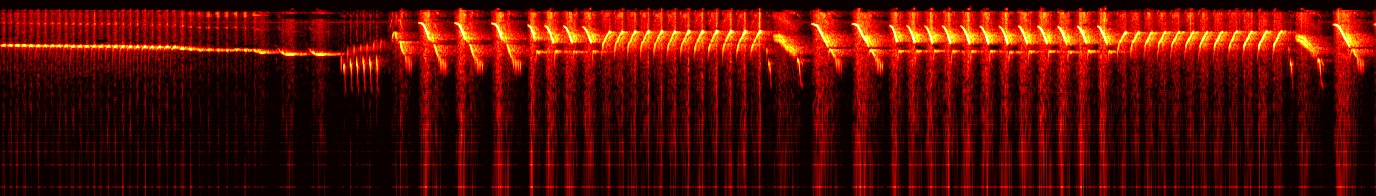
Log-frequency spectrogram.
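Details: An excited, tamed male canary sings to ready females for breeding. A long descending whistle gives way to rapid rolling trills and fast repeated high chirps, changing tempo several times.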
